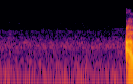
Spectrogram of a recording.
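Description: A pause in a man's speech, near silence with only faint room hiss, before he starts talking again just before the end.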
